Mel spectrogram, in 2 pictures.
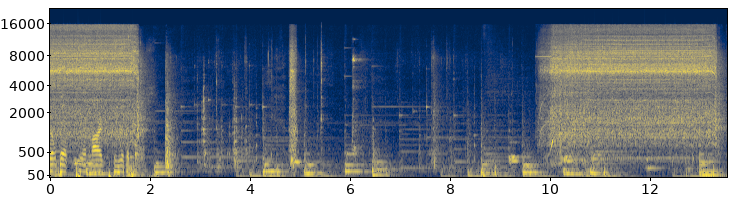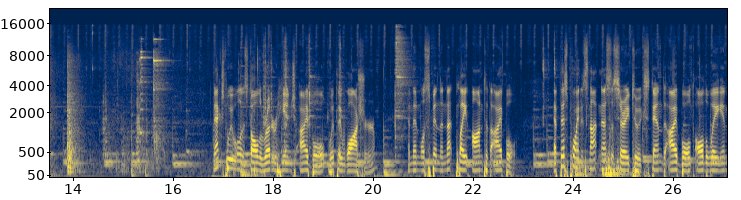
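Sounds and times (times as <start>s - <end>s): power drill running: 0.0s - 2.1s, 9.7s - 13.6s
background music: 0.0s - 27.0s.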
